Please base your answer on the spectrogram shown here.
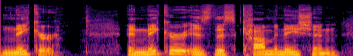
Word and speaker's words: nacre: sand or that parasite or whatever is called nacre.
